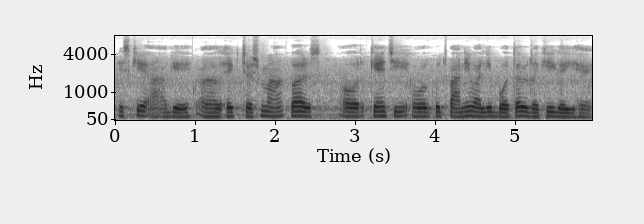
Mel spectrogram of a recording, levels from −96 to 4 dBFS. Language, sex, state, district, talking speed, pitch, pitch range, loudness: Hindi, female, Bihar, Saharsa, 160 wpm, 150 Hz, 145-160 Hz, -16 LUFS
